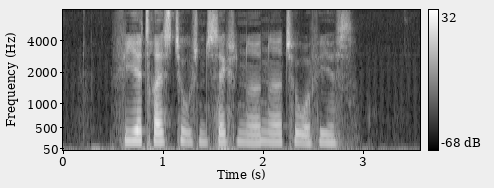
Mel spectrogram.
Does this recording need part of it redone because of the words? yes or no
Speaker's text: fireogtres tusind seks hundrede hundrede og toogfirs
no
